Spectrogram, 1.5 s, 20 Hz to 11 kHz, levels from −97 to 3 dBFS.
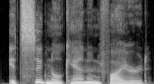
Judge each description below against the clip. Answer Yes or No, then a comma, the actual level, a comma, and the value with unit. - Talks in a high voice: No, medium, 175 Hz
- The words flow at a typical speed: Yes, average, 155 wpm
